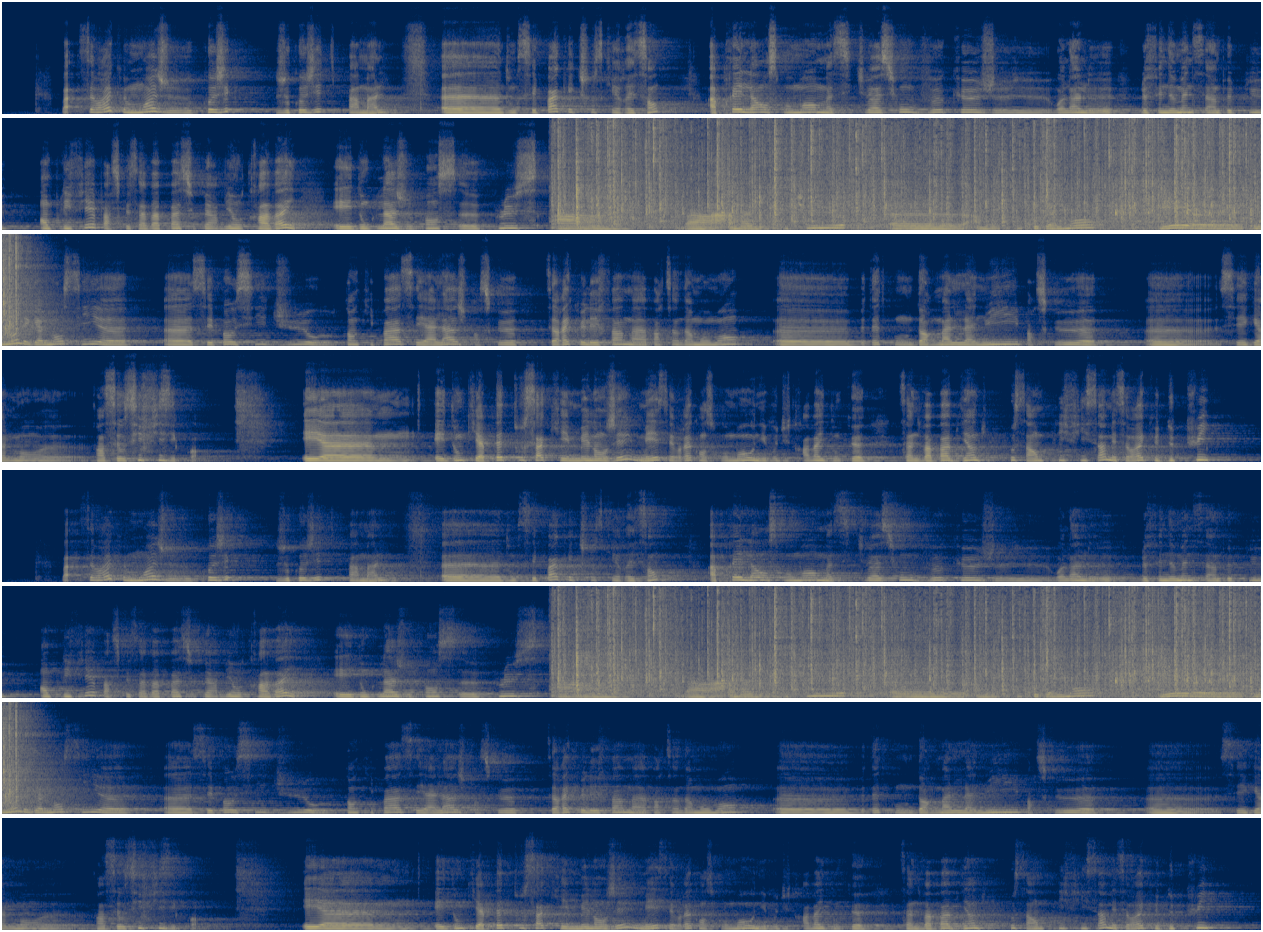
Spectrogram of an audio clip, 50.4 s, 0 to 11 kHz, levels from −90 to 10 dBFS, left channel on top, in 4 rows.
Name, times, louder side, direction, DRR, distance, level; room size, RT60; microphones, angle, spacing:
voice 1, 0.6-2.3 2.7-6.6 7.1-11.1 11.4-12.6 13.0-15.5 15.9-18.9 19.4-21.0 21.4-23.6 24.1-26.4 26.8-30.3 30.7-32.5 32.9-36.1 36.6-39.5 40.1-40.4 40.8-46.4 46.8-47.6 47.8-49.8, left 2 dB, 55° left, 12 dB, 0.9 m, -29 dB
sound 1, 18.1-25.3, left 1 dB, 5° left, 1.1 m, -27 dB
25.5 x 18.0 x 8.1 m, 2.3 s
head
